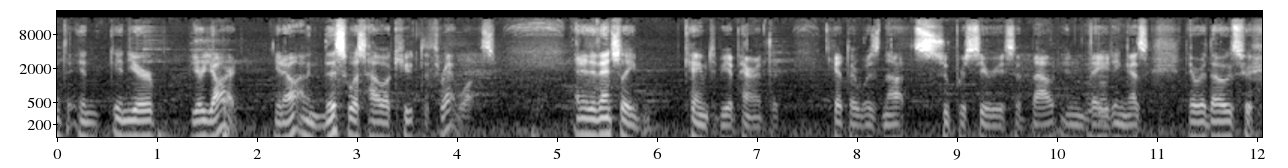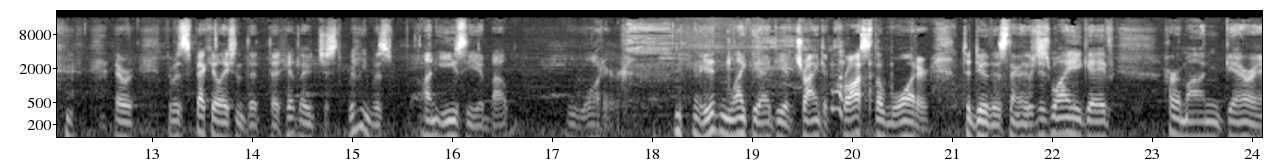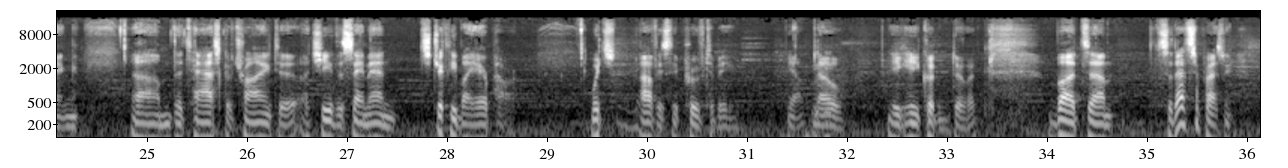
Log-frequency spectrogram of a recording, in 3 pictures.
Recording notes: recorded at Legends in NYC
